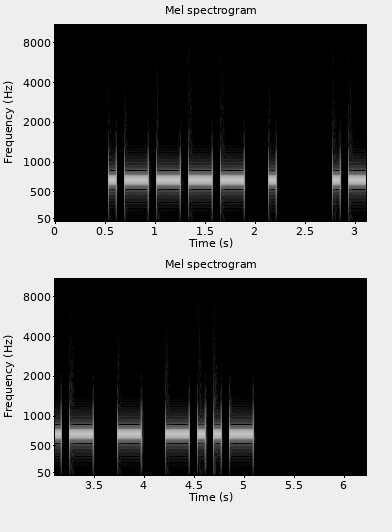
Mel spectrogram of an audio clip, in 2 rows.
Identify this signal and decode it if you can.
Morse code, heard as a keyed tone, about 15 wpm, 700 Hz. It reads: 1E WTX
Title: Field Day Exchanges - 15wpm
